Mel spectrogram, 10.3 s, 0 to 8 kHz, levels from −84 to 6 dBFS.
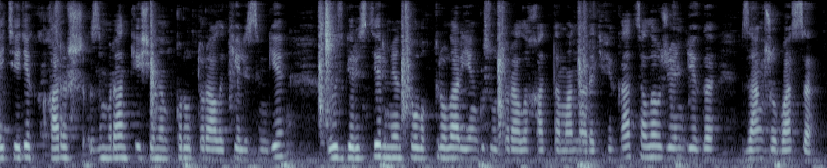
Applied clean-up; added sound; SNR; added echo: classical method log-MMSE.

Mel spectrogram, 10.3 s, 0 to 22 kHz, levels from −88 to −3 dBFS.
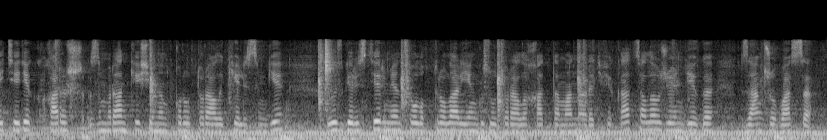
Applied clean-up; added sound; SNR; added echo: none; Engine; -1 dB; none.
